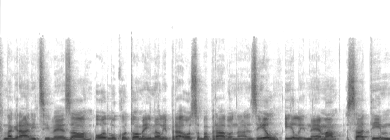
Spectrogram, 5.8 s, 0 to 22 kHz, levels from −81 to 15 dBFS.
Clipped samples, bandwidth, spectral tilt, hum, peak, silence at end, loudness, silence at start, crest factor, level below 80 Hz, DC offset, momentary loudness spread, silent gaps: under 0.1%; 15.5 kHz; -4.5 dB/octave; none; 0 dBFS; 0 s; -14 LUFS; 0 s; 14 dB; -56 dBFS; under 0.1%; 4 LU; none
